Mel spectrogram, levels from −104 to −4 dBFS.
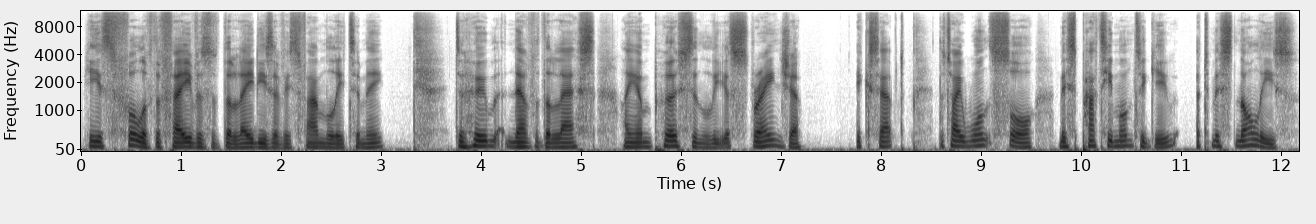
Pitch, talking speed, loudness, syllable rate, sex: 110 Hz, 160 wpm, -23 LUFS, 5.0 syllables/s, male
